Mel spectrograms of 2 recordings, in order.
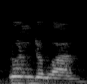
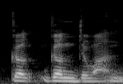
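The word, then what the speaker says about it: Gündoğan: I can never pronounce his name. Gundogan. Yeah. Gundogan, that's it.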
